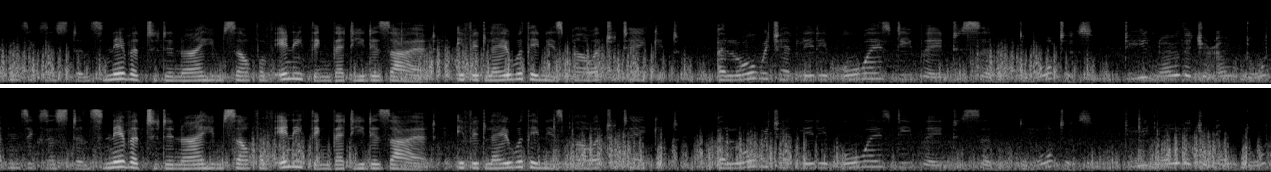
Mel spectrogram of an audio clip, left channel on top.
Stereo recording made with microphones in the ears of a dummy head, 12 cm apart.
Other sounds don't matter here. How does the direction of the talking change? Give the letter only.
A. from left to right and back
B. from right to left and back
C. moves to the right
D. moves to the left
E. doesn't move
D.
